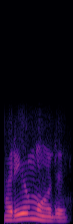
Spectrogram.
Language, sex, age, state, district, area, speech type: Sanskrit, male, 18-30, Maharashtra, Beed, urban, conversation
